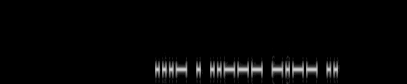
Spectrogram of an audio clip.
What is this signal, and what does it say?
Morse code, heard as a keyed tone, about 36 wpm, 700 Hz. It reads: VE2YI
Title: DXCC-100 Call Signs - 5 Characters - Repeated 3x - 35wpm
